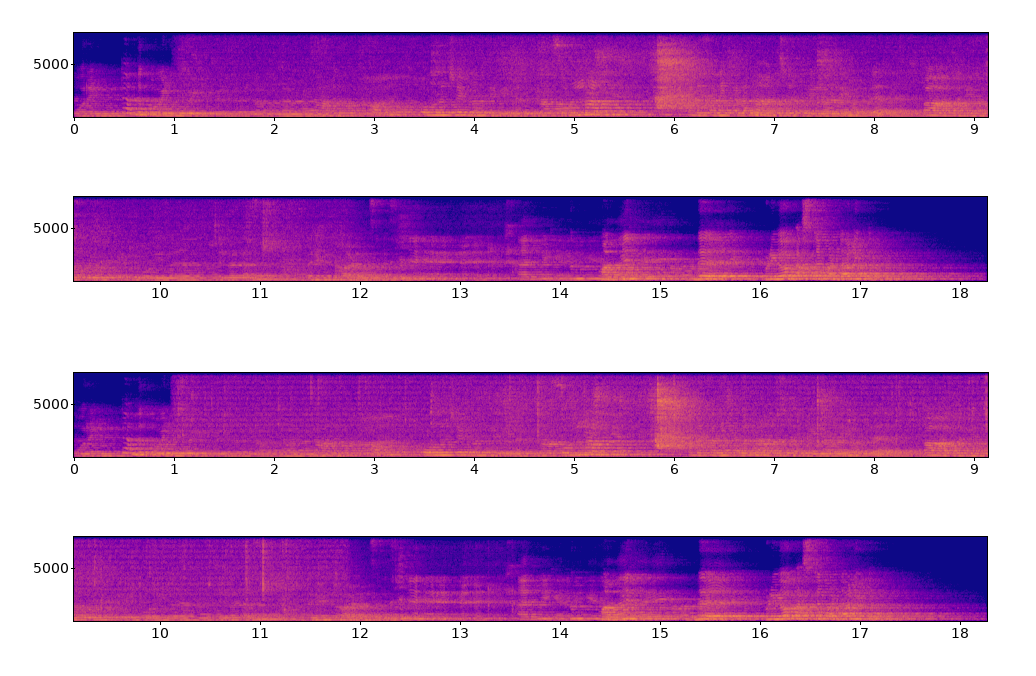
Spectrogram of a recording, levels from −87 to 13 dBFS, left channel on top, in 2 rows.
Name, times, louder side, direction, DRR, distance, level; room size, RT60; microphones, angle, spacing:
voice 1, 0.0-5.3 6.1-8.1 8.5-10.9 11.5-12.5 13.4-14.7 15.1-15.8 16.1-17.1, equal, 55° left, -5 dB, 1.6 m, -26 dB
sound 1, 1.0-11.9, right 4 dB, 75° right, 0.7 m, -39 dB
voice 2, 2.8-3.3 5.1-5.5 10.9-11.3 12.3-15.8, right 1 dB, 15° right, 0 dB, 0.3 m, -34 dB
sound 2, 2.9-13.6, right 3 dB, 40° right, 1.3 m, -36 dB
5.9 x 4.9 x 5.5 m, 2.7 s
head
